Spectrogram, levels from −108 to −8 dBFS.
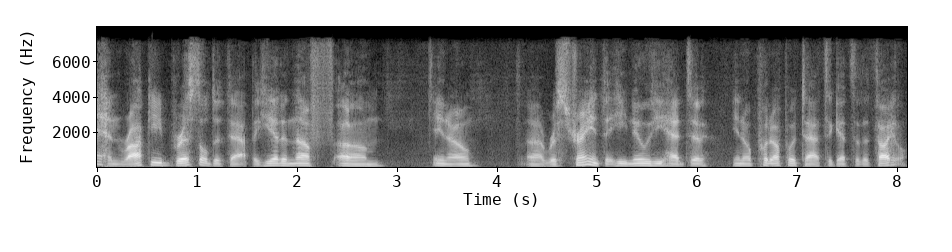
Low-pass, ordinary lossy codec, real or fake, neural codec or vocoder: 7.2 kHz; AAC, 48 kbps; fake; codec, 16 kHz in and 24 kHz out, 0.6 kbps, FocalCodec, streaming, 4096 codes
